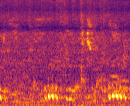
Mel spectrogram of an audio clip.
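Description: A pair of Indian Bombay pigeons gives short, low cooing calls close by, two soft murmurs in quick succession over quiet background noise.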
